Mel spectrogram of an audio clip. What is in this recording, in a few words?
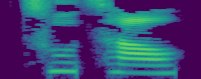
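"粗糙", Mandarin Chinese; chinese flashcards; hsk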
